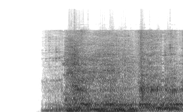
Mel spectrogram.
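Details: Lion roaring: a single loud, deep, broadband roar starting abruptly and sustained, rough and rumbling with strong low-pitched energy.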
